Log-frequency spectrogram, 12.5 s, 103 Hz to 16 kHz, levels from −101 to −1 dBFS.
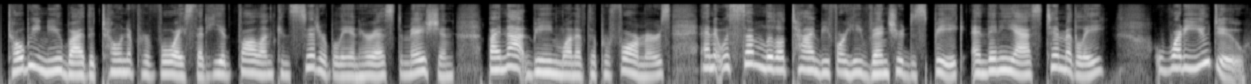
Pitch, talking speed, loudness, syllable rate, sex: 215 Hz, 205 wpm, -19 LUFS, 5.7 syllables/s, female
